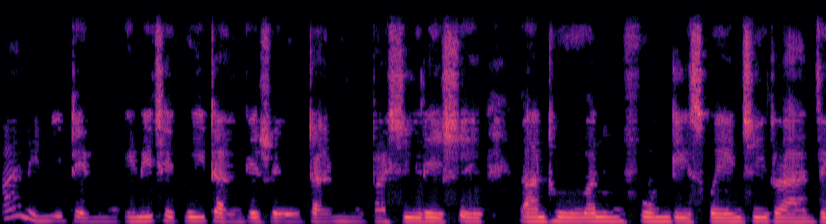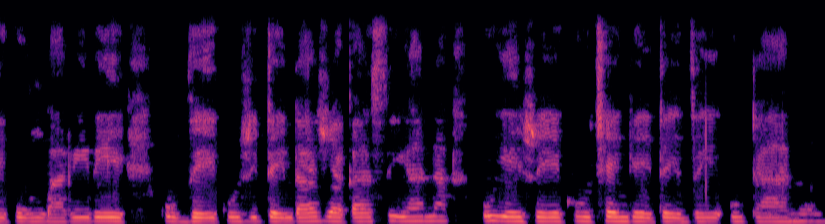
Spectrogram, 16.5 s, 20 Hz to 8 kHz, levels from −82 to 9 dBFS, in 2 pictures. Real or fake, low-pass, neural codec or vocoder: real; 7.2 kHz; none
